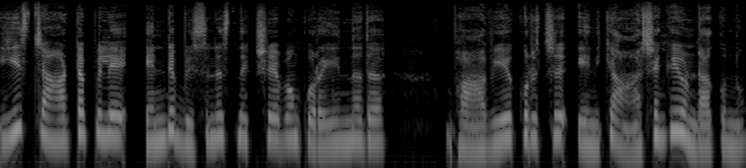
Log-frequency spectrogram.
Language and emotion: Malayalam, fearful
